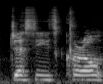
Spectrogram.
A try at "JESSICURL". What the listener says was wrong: It's not Jessie's Curl. Curl doesn't belong to Jessie. It's JESSICURL.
